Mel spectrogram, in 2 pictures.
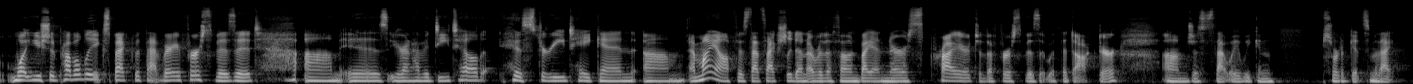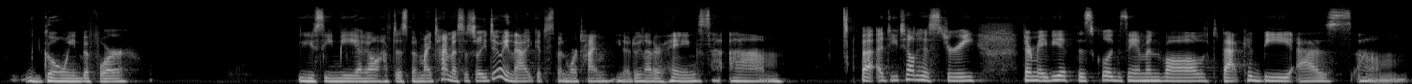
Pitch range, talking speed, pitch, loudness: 145-175 Hz, 205 wpm, 160 Hz, -26 LUFS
